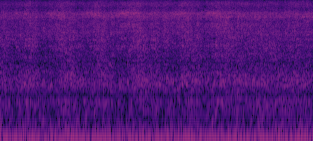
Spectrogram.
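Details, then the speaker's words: Nova engine, first start on the stand after six months of troubleshooting: loud, deep, even rumble at steady speed with no misfires or knocks. Runs smoothly; a gauge suggests a possible wiring issue. "assuming this thing actually fires up it's going to be extremely loud so headphone warning"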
